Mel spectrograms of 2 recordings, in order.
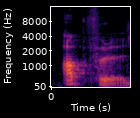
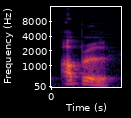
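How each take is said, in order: First: The middle consonant is a pf sound. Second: The middle consonant is a plain p sound. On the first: This is the standard modern form. "the modern German word for apple is Apfel" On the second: This is the older northern regional form. "In Northern German, it's very, very common to hear people say"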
